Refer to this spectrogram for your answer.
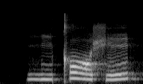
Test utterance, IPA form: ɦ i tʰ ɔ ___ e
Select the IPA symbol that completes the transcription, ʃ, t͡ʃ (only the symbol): ʃ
